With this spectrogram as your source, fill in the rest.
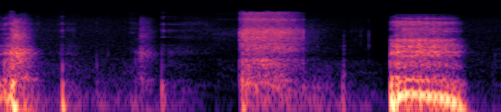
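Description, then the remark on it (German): Loose parts rattling as a flat Advent calendar package is shaken: a few quick clicks, then two harsh, gritty bursts of rattling, each lasting about a third of a second, fairly loud. “Übrigens, äh, als ich diesen Adventskalender äh, das erste Mal so in die Hand genommen habe und äh, so begutachtet habe, dachte ich mir, also eine Kamera, die, die so klingt, wenn man sie schüttelt.”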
